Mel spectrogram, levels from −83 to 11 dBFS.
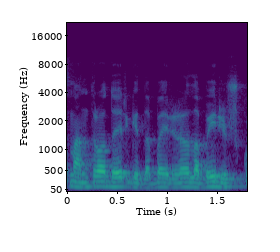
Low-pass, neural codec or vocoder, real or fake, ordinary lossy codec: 9.9 kHz; none; real; MP3, 64 kbps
